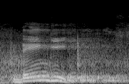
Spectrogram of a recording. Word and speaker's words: dengue: become the cause of serious diseases that is dengi d-e-n-g-u-e it's not dengue it's staying clear in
